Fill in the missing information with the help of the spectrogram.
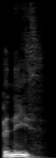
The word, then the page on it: beneath: British English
